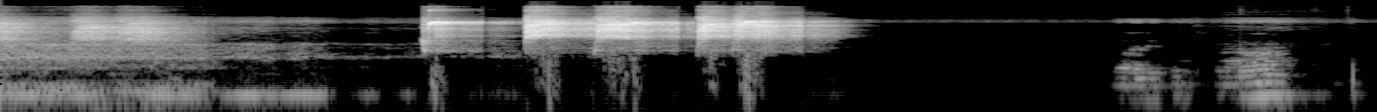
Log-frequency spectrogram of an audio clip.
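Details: Free-roaming, fearless black francolin (kala teetar) gives a harsh, grating burst of about four rasping notes in quick succession. A man speaks just before and faintly afterwards.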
